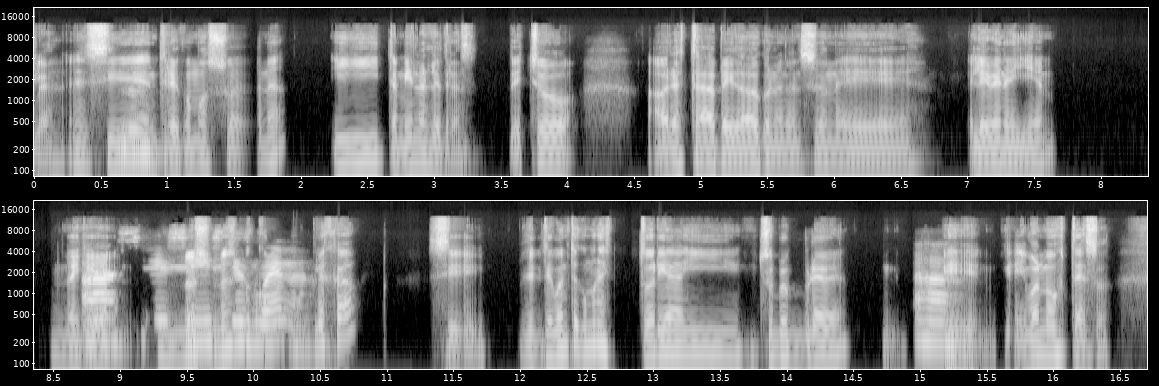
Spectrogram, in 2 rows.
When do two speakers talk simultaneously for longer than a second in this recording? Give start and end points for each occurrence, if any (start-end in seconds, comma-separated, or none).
8.7-10.5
